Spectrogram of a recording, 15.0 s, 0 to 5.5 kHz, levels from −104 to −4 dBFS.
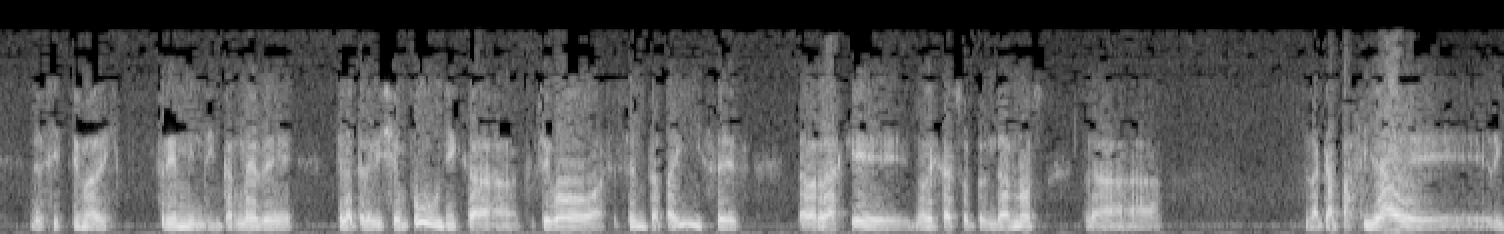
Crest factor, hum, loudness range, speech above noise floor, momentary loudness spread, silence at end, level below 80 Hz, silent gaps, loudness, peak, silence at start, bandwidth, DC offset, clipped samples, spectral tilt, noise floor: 16 dB; none; 5 LU; 33 dB; 10 LU; 0 s; -56 dBFS; none; -22 LUFS; -6 dBFS; 0.3 s; 4.9 kHz; under 0.1%; under 0.1%; -10.5 dB/octave; -54 dBFS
